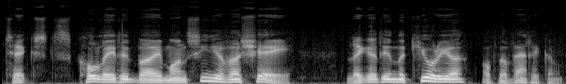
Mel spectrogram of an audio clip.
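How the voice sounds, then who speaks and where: A solemn reader of forbidden tomes in a video game speaks very slowly and portentously. His voice is fairly low, with big swings in pitch. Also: lively intonation, dry recording. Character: solemn male announcer of forbidden religious tomes. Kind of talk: slow, portentous title reading.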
